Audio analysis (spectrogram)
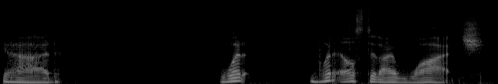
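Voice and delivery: ordinary delivery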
